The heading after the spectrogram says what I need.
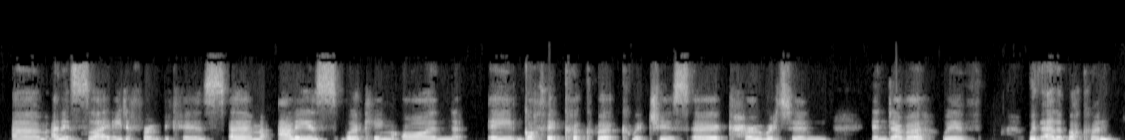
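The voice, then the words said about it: Scratchy, slightly rough voice. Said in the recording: “my voice is still a little bit scratchy”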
